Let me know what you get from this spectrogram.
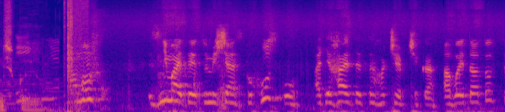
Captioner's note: speaking in Ukrainian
